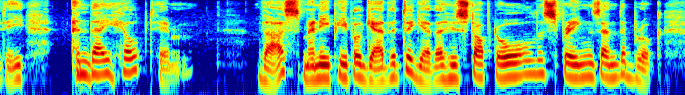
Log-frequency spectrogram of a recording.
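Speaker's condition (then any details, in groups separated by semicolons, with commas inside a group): No condition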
